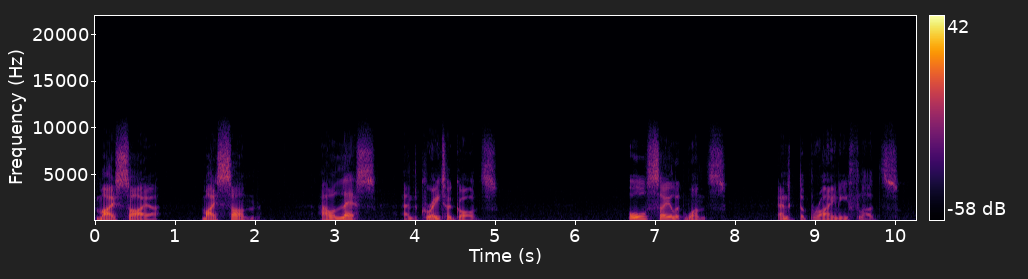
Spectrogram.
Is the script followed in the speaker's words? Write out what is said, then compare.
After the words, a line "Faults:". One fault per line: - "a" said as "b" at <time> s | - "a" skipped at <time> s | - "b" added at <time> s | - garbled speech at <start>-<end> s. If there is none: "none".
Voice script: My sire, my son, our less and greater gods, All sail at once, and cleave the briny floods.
My sire, my son, our less and greater gods, All sail at once, and the briny floods.
Faults:
- "cleave" skipped at 8.7 s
